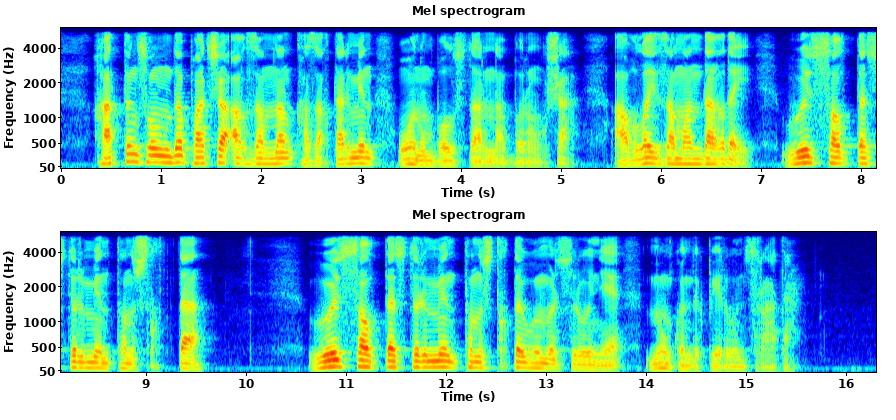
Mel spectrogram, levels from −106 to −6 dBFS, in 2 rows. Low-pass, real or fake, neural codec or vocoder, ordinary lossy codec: 5.4 kHz; real; none; none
